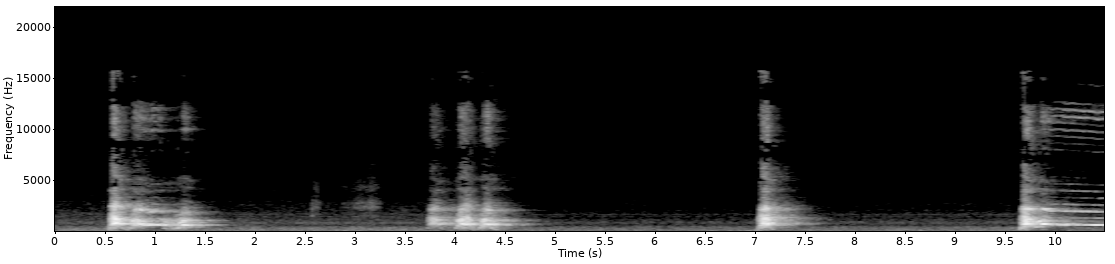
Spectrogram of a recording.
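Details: Female Shiba Inu named Miko vocalizing: four separate barks spaced roughly three seconds apart, each a harsh, slightly drawn-out yelp that trails off, with calm silence between them.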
